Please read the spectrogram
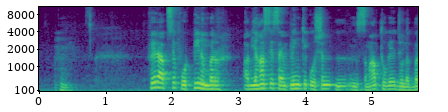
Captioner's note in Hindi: गला साफ़ करने की आवाज़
